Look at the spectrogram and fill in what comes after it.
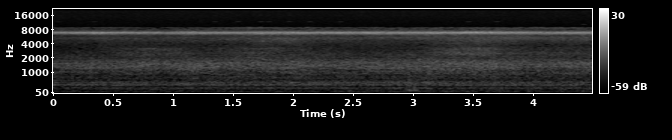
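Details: Honey bees on 8 March 2015 fill the air with a uniform, many-winged hum, steady in pitch and loudness, with one faint low thump near the end.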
